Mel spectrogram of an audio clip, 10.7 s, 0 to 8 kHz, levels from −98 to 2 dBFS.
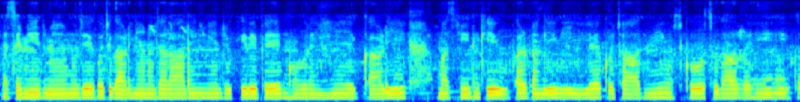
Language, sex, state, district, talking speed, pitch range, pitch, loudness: Hindi, male, Chhattisgarh, Kabirdham, 165 wpm, 130-135 Hz, 130 Hz, -35 LUFS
